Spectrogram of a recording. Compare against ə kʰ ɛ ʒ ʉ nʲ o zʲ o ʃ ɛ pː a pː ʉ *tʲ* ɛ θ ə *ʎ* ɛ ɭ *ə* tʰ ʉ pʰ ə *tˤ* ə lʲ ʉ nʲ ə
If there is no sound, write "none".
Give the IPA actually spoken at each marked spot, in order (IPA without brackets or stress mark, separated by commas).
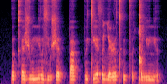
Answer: tʲ, ʎ, ə, ǃ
